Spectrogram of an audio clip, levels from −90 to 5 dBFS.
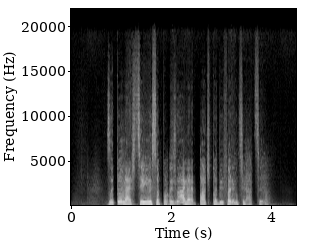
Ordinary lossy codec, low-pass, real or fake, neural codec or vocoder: none; 19.8 kHz; fake; codec, 44.1 kHz, 0.9 kbps, DAC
